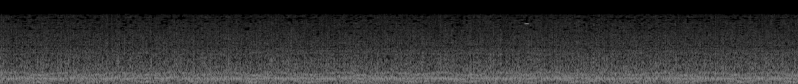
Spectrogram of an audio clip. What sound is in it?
Strange piercing sort of sound, idk get creative I'm sure you'll find a use for it in your game, movie or whatever it is you're making!
Josh Goulding, Experimental sound effects from melbourne australia.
